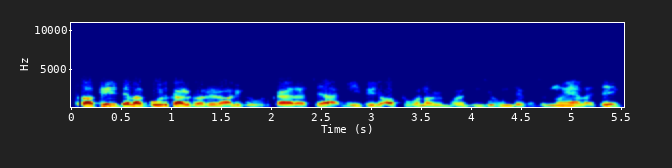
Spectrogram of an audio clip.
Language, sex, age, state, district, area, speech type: Nepali, male, 45-60, West Bengal, Kalimpong, rural, conversation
